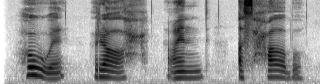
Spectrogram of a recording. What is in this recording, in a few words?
Past tense Arabic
